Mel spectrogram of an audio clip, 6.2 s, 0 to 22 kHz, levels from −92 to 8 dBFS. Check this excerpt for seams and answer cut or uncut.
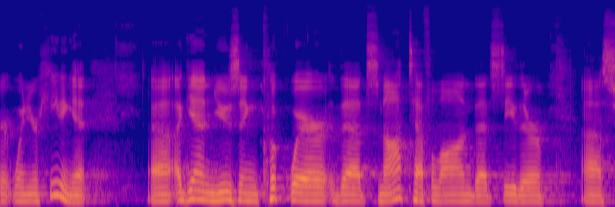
uncut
